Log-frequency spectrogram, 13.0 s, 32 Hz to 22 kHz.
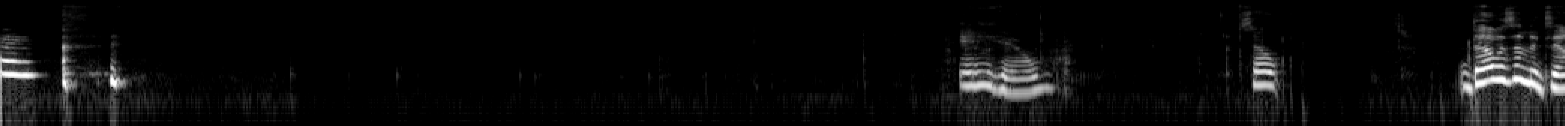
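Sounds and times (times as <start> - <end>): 
person sipping a drink: 2.2 - 12.0
speech: 8.2 - 9.0, 10.4 - 10.8, 12.2 - 13.0.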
